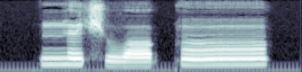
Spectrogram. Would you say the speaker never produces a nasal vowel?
no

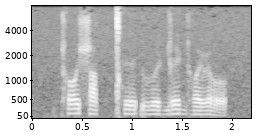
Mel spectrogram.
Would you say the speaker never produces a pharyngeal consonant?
yes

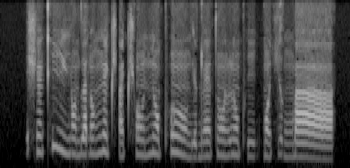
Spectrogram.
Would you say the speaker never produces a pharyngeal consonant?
yes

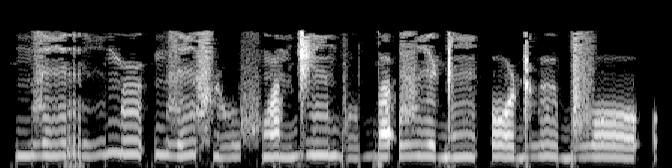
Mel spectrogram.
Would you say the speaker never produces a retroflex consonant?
no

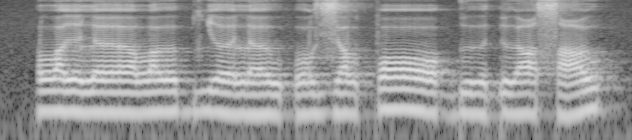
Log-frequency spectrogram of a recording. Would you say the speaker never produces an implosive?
no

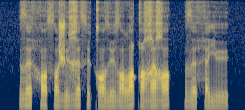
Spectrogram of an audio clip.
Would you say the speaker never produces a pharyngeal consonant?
yes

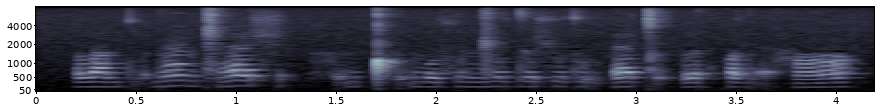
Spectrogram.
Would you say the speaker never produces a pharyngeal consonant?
yes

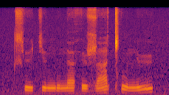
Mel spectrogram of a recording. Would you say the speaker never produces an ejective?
yes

